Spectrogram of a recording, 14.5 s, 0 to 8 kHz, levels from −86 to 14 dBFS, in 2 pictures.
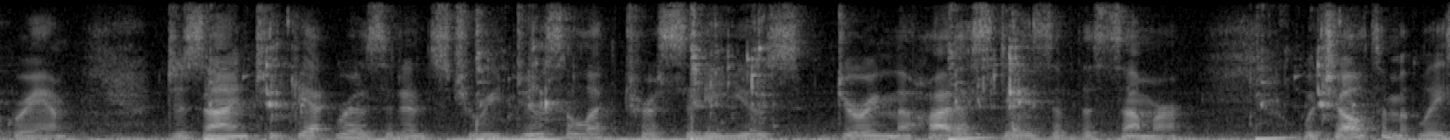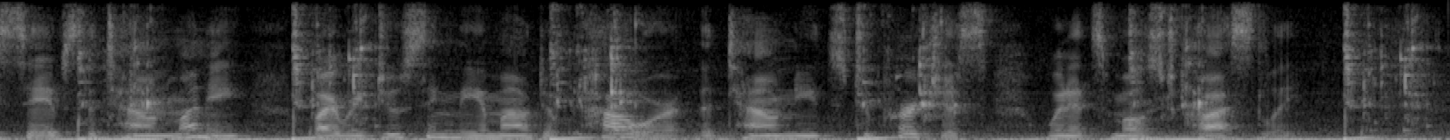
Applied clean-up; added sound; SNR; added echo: none; Splash, splatter; -2 dB; none.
